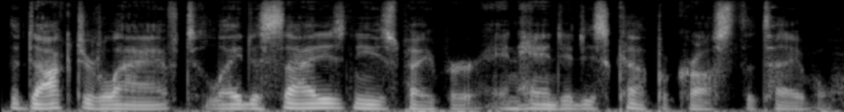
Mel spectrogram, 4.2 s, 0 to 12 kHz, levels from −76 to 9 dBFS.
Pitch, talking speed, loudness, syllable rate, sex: 115 Hz, 200 wpm, -20 LUFS, 5.6 syllables/s, male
